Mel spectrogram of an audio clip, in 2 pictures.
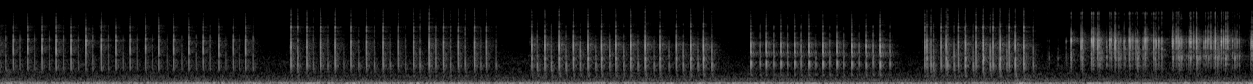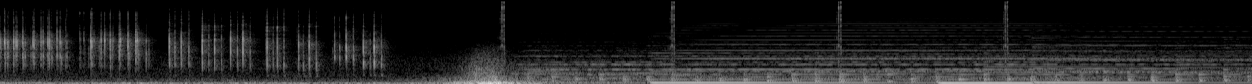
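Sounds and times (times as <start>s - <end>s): rapid mechanical keyboard typing: 0.0s - 16.6s.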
